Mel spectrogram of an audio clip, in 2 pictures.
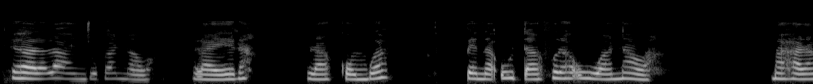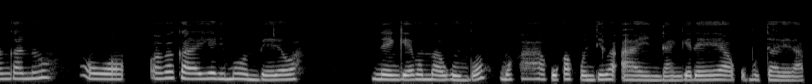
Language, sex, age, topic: Oshiwambo, male, 18-24, finance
